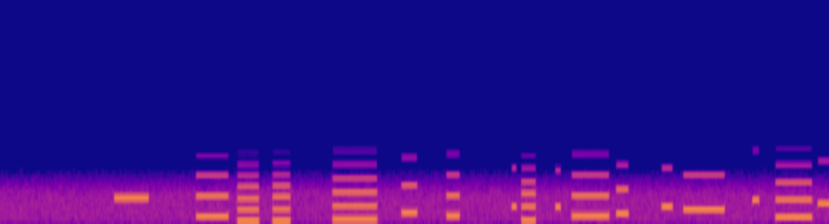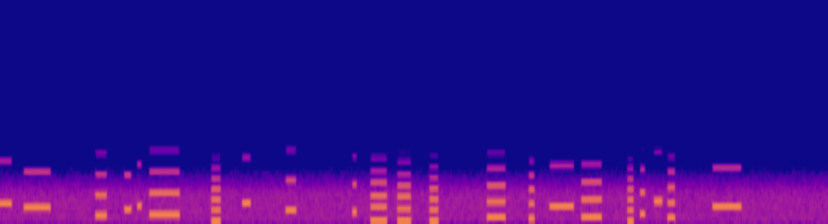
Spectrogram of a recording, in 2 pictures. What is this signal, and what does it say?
Electronic bleeps of random pitch and length. There is no code.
